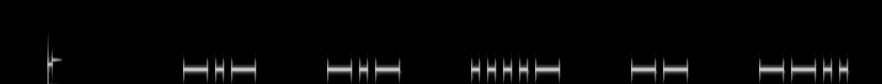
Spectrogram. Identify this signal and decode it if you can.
Morse code, heard as a keyed tone, about 15 wpm, spaced as for 9 wpm, 700 Hz. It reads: KK4MZ
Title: USA Call Signs - 3x Character Spacing - 15wpm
